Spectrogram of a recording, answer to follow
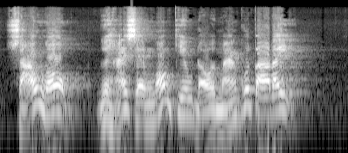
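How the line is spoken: Shriek. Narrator (Vietnamese): Quyết Lan đồng tử thét lên

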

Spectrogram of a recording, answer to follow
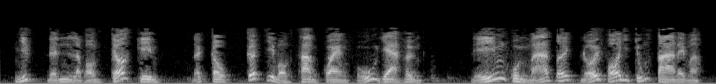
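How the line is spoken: Angry. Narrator (Vietnamese): Dương Sự Nhất tức giận nói

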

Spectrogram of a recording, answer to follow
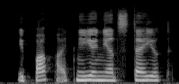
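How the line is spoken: Sighing. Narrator (Russian): вздохнула сестра

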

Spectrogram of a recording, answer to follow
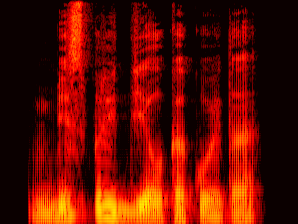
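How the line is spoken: Muttered. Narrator (Russian): пробормотал я

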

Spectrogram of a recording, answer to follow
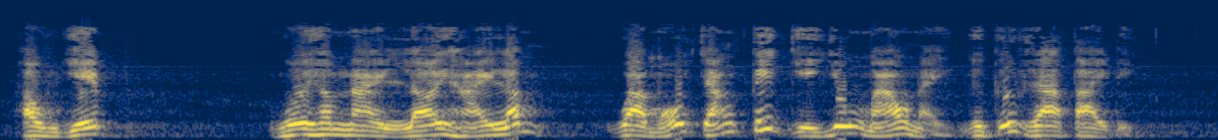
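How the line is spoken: Calm thin smile. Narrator (Vietnamese): chàng trấn tĩnh cười nhạt nói

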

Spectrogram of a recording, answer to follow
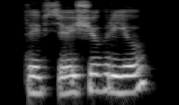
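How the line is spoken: Gloomy statement. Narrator (Russian): мрачно констатировал факт Рафаэль

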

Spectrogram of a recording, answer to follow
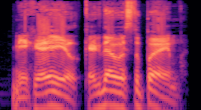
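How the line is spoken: Deep bass voice. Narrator (Russian): пробасил Черномор

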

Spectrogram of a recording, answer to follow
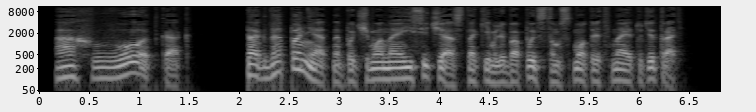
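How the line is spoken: Joking, laughing. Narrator (Russian): пошутила Хунцуй и, смеясь

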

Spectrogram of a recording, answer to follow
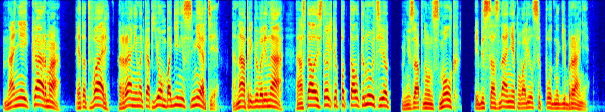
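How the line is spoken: Shouting. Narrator (Russian): выкрикнул

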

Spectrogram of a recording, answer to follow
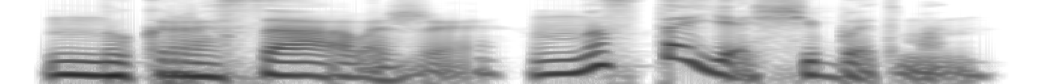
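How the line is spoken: Old man's amused grunt. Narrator (Russian): хмыкнул дед

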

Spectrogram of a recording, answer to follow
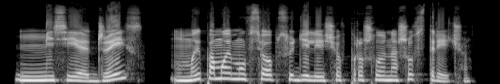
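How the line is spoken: Angry. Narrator (Russian): сердито проговорила

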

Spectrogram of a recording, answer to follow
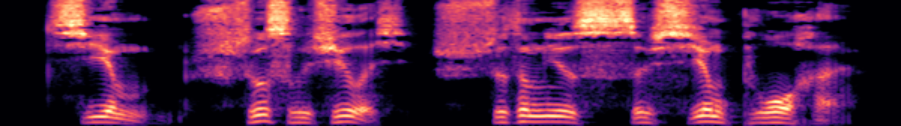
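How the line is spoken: Puzzled mutter. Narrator (Russian): с недоумением пробормотал громила

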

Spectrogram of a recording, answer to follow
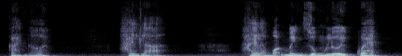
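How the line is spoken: Trembling boy. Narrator (Vietnamese): Thằng Tùng nó run run một hồi, rồi nó bảo

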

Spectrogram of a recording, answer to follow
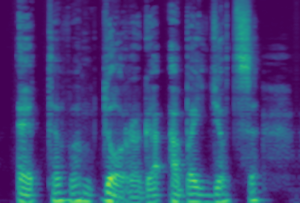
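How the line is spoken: Ominous whisper. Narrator (Russian): зловеще прошептал он

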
